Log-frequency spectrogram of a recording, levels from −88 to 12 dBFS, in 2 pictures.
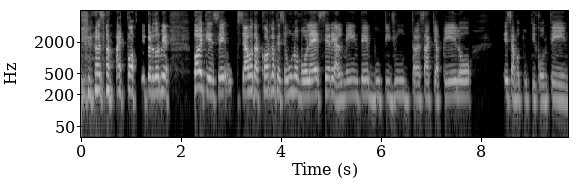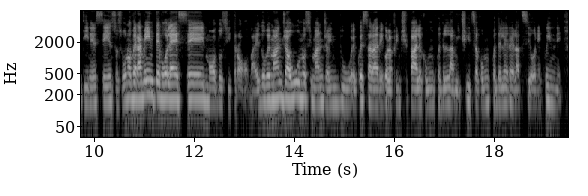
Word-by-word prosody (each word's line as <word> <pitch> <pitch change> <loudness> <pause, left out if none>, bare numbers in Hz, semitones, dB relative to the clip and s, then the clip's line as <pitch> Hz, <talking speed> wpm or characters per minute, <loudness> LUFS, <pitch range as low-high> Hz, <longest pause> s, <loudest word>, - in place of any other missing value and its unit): se 210 -3 -2 0.3
non 245 -2 +6
hai 235 -2 +3
posti 240 - +1
per 225 -1 +4
dormire. 225 +2 +6 0.5
Poi 270 0 +10
che 210 -5 +4
se 215 +4 +3
u 185 - -13
siamo 210 +8 +5
d'accordo 225 +2 +5
che 215 -2 -3
se 190 - -8
uno 225 +2 -1
volesse 190 +2 +4
realmente, 190 +1 -2
butti 180 +1 -11
giù 185 0 -10
3 165 +1 -6
sacchi 170 +1 -3
a 155 - -5
pelo 185 +1 -3 0.6
e 385 -4 -2
siamo 165 - -4
tutti 165 -1 -15
contenti, 155 -2 -4
nel 140 +1 -11
senso 145 -1 -10
se 130 - -20
uno 170 +2 -7
veramente 175 +2 -2
volesse 165 0 -2
il 165 -1 -2
modo 140 -1 -10
si 130 - -20
trova, - - -17
e 125 - -12
dove 155 +2 -6
mangia 165 +1 -4
1 170 +1 -7
si 165 0 -16
mangia 140 0 -9
in 140 +1 -16
2, 135 -3 -15
questa 145 +2 -8
è - - -4
la 130 0 -3
regola 130 -1 -8
principale 135 0 -6
comunque 130 +1 -18
dell'amicizia, 130 +1 -12
comunque 140 +2 -17
delle 135 +1 -13
relazioni, 135 -2 -13
quindi 140 -3 -16
165 Hz, 170 wpm, -22 LUFS, 140-190 Hz, 0.6 s, Poi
